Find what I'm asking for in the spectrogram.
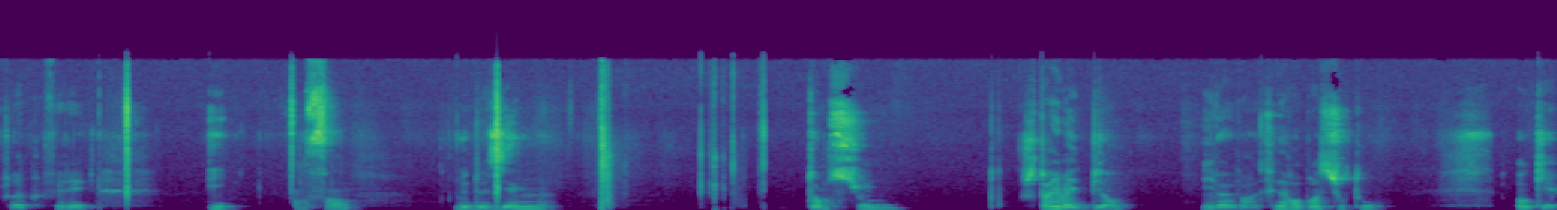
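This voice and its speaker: A woman's voice: fairly high pitch, fairly even intonation, slow, long pauses, warm tone. A woman giving casual, chatty gameplay commentary, thinking aloud as she goes. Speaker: gaming video creator.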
